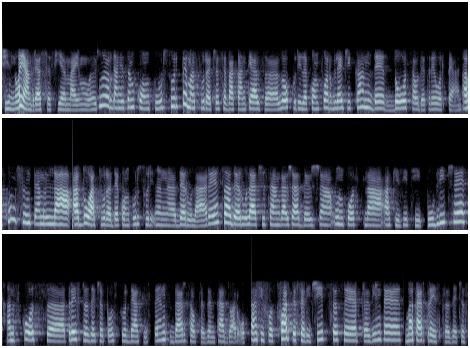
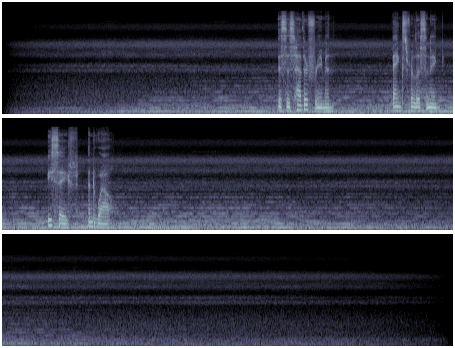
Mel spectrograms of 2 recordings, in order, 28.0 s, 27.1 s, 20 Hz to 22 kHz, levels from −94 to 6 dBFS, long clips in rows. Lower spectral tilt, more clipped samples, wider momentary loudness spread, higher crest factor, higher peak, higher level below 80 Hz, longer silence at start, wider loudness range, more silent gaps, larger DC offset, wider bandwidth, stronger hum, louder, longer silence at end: first, -8.5 dB/octave vs -4.5 dB/octave; neither; second, 11 LU vs 26 LU; second, 20 dB vs 26 dB; first, -2 dBFS vs -6 dBFS; second, -68 dBFS vs -54 dBFS; second, 0 s vs 0.7 s; second, 5 LU vs 22 LU; neither; neither; second, 4.1 kHz vs 16 kHz; neither; first, -23 LUFS vs -30 LUFS; second, 0.05 s vs 3 s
